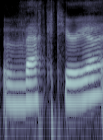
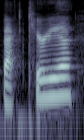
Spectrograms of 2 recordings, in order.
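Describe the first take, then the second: First: The word begins with a V sound. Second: The word begins with a B sound. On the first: The speaker calls it wrong. "I used to mix up V and B. So I would say bacteria" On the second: The speaker calls it right. "instead of bacteria"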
